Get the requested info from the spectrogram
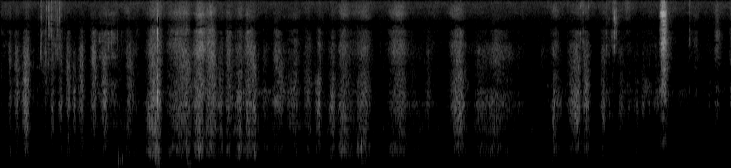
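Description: Faint scratching, scuffling and soft panting from a three-and-a-half-week-old puppy nosing and mouthing at bare toes on carpet, a string of small irregular clicks and rustles.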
